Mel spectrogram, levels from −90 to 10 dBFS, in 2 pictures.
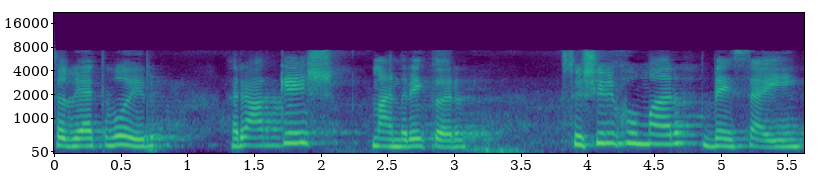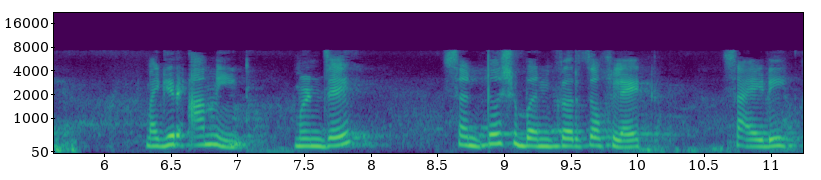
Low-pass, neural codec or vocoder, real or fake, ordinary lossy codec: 7.2 kHz; codec, 16 kHz, 2 kbps, X-Codec, HuBERT features, trained on balanced general audio; fake; MP3, 48 kbps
